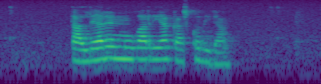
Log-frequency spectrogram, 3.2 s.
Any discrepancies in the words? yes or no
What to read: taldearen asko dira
yes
